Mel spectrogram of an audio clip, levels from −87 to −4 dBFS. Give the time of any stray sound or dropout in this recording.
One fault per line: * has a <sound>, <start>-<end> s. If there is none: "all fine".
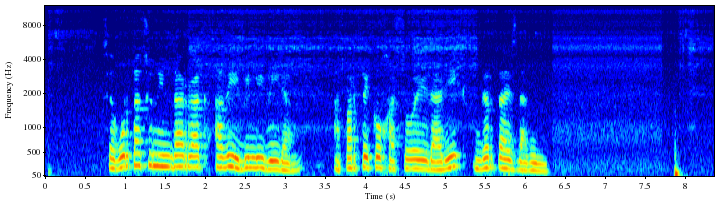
all fine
